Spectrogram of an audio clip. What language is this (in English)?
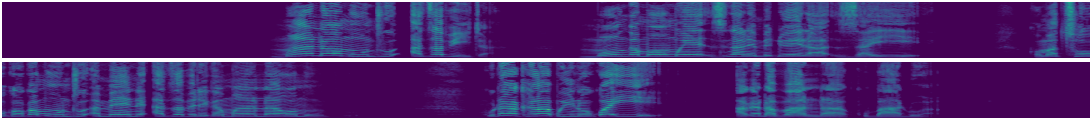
Nyanja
